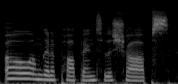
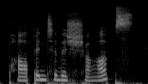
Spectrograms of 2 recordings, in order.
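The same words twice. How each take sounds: First: Said in the usual way. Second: Slow, put-on British accent on "Pop into the shops?". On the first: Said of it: "why did that sound, like, so British?". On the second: Echoing her roommate's British phrase in a mock British accent. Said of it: "I did a British accent".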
